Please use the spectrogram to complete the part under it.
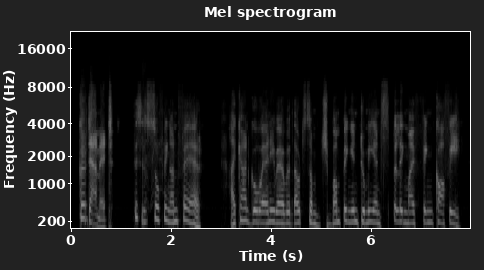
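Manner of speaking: very high-pitched, furious, full-blown tantrum rant. Voicing Kramer freaking out about the coffee: Kramer in a full temper tantrum. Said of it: "Kramer is having a full temper tantrum".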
